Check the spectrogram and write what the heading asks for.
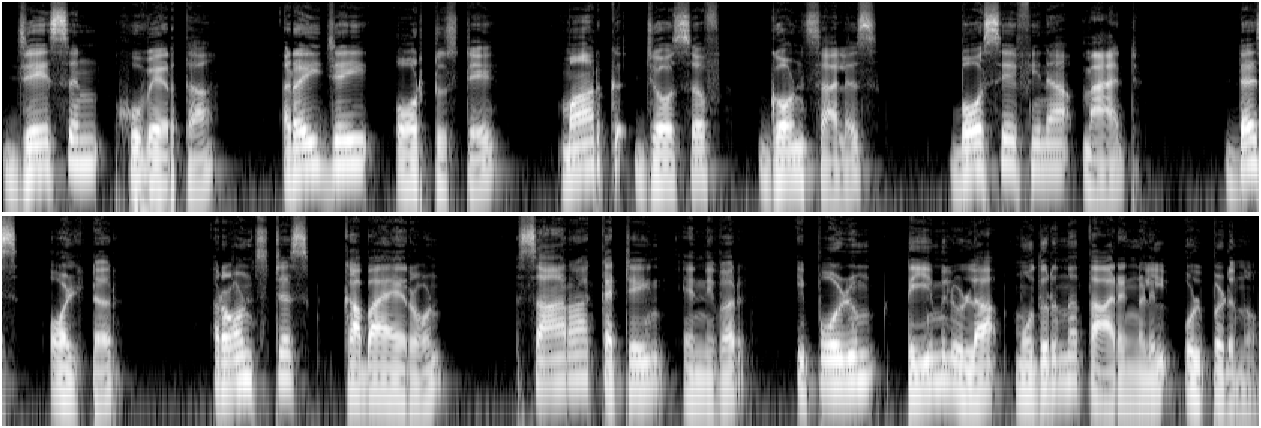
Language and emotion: Malayalam, neutral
